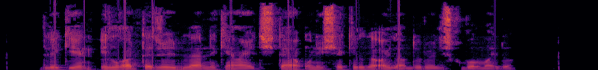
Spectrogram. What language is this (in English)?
Uyghur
